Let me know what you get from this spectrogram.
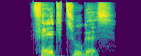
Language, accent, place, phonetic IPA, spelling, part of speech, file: German, Germany, Berlin, [ˈfɛltˌt͡suːɡəs], Feldzuges, noun, De-Feldzuges.ogg
- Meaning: genitive singular of Feldzug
